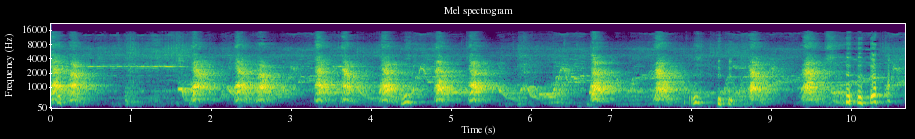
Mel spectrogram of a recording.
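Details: Scared puppy reacting to a runaway alarm clock, letting out a rapid string of high yelping barks, roughly two per second, over a constant mechanical whir.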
